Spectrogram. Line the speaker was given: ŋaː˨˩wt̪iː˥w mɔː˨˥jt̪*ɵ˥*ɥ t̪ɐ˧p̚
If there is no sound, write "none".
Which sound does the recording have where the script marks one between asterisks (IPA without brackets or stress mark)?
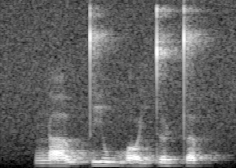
ɵ˥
